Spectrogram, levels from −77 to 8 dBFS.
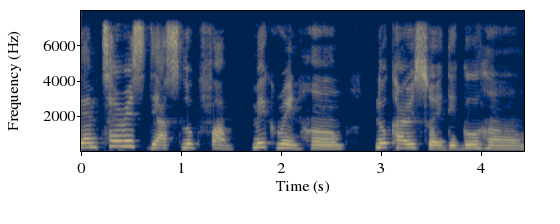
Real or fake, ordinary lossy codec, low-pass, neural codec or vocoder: real; none; 7.2 kHz; none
